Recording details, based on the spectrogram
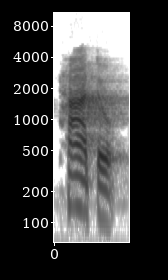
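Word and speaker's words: dhatu: so i sometimes say datu in thai it's pronounced tatu so that's why i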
